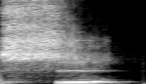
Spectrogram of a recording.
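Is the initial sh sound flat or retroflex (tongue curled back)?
flat. The initial sound is flat, not retroflex. This is how it is said in Taiwan. "the shi in Taiwan"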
